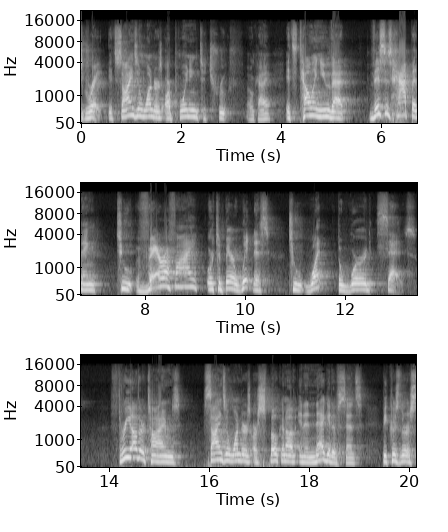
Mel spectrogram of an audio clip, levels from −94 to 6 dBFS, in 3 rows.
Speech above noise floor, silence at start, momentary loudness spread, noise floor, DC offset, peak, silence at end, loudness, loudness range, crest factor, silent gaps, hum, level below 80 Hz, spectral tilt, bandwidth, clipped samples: 39 dB; 0 s; 12 LU; -53 dBFS; under 0.1%; 0 dBFS; 0 s; -14 LUFS; 4 LU; 14 dB; none; none; -52 dBFS; -5 dB/octave; 16 kHz; under 0.1%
